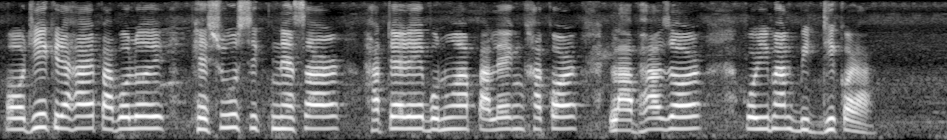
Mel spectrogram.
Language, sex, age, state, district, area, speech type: Assamese, female, 30-45, Assam, Nagaon, rural, read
